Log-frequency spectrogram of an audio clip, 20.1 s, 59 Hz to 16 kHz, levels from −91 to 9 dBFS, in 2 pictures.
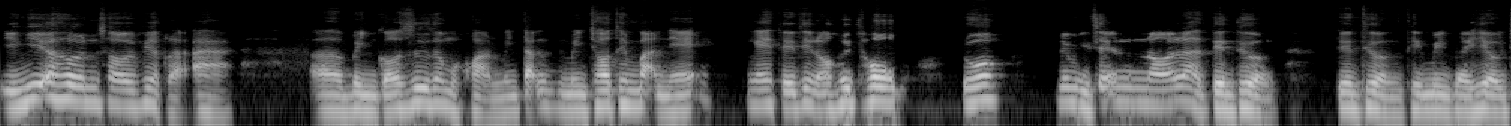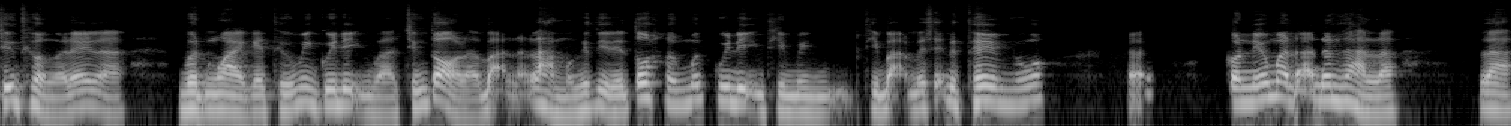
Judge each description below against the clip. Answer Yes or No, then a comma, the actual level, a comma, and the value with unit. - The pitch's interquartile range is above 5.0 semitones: Yes, wide, 5.5 semitones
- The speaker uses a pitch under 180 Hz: Yes, medium, 140 Hz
